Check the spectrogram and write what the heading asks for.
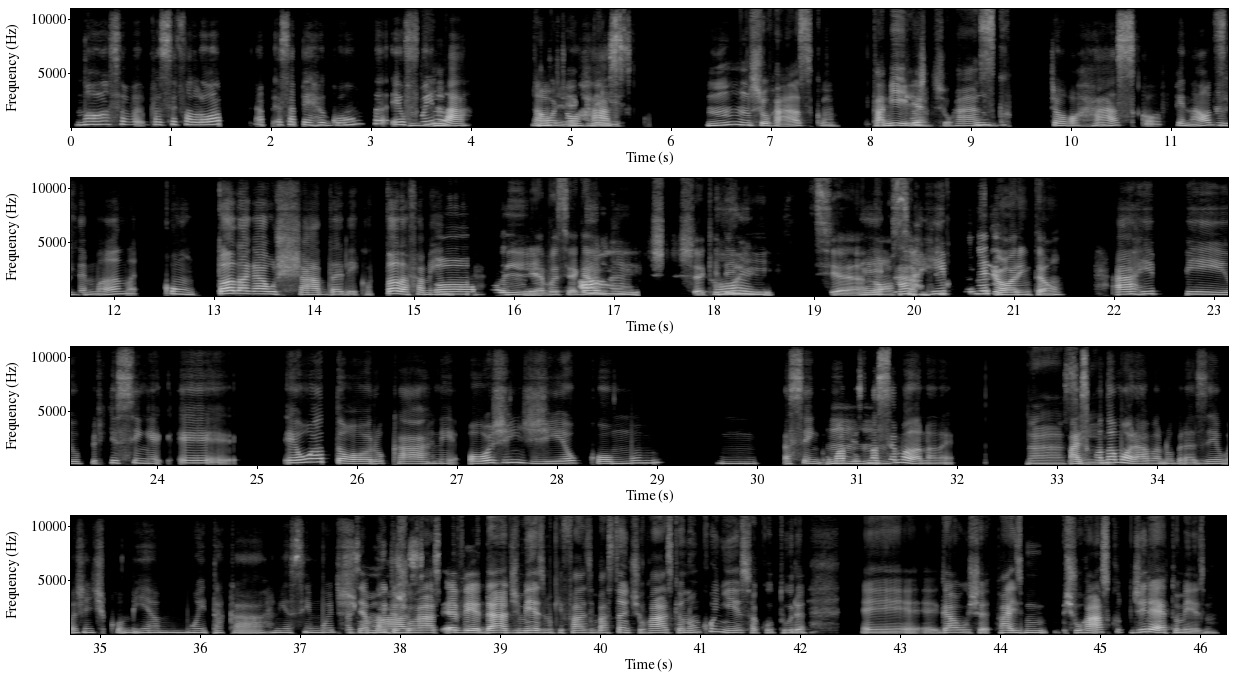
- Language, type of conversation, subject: Portuguese, podcast, Que cheiro de comida imediatamente te transporta no tempo?
- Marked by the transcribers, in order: tapping; chuckle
